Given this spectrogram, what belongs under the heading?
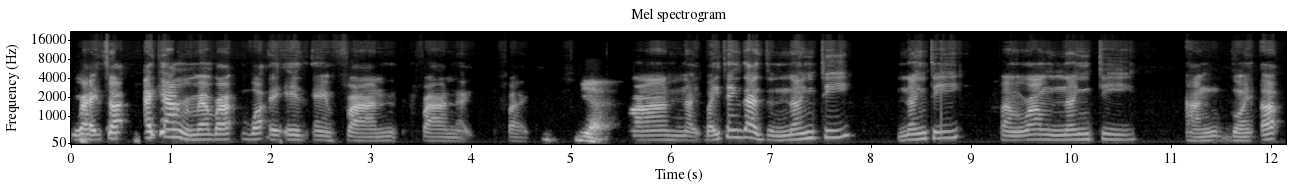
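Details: Adult woman after three strokes (2017, 2018, 2019), the first haemorrhagic, causing loss of speech and right-sided paralysis; speech regained, some words never returned; aphasia with word-finding difficulty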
